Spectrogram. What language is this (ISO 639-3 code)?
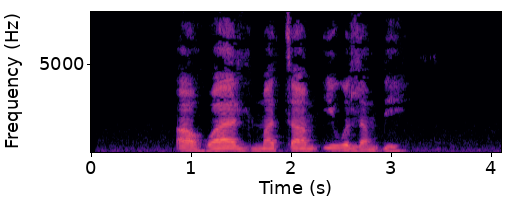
udl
